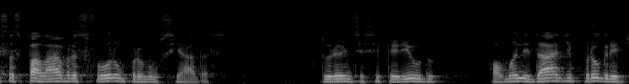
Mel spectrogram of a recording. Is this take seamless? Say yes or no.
yes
